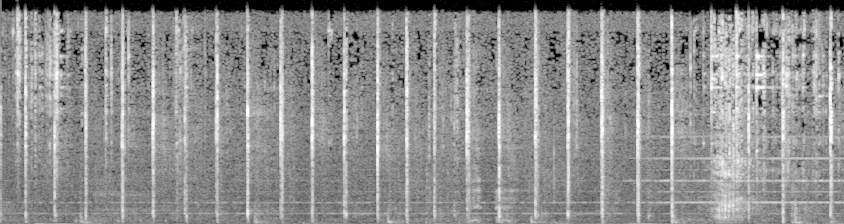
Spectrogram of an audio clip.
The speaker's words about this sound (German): Einen einzelnen Reiter, der ein Pferd mit sich führt. Er kommt direkt auf die Farm zu.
